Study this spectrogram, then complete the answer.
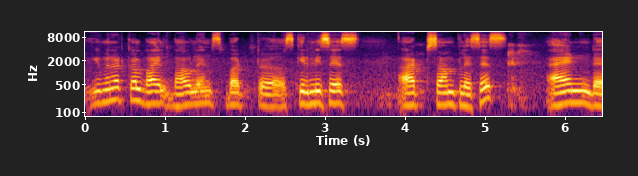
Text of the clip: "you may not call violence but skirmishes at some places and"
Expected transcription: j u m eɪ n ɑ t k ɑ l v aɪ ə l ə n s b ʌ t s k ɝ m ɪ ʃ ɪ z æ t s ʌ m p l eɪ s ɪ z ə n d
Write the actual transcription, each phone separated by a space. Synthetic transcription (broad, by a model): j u m eɪ n ɑ t k ɑ l b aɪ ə l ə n s b ʌ t s k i m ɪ s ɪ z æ t s ʌ m p l eɪ s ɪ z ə n d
